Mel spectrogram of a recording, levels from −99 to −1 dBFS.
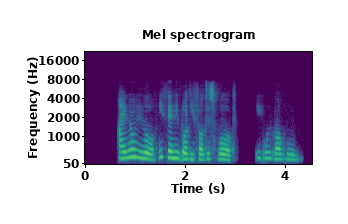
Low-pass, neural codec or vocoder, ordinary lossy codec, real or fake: none; codec, 16 kHz, 0.5 kbps, FreqCodec, larger model; none; fake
